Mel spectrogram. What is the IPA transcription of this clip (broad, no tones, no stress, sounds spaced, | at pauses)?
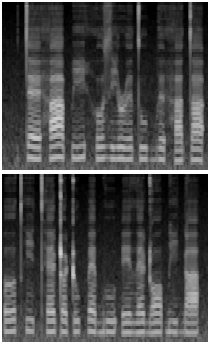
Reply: t ɛ h a p i h ʊ z i ɹ ɘ t̪ u b ɘ h a t̪ a ʔ ɤ t̪ʰ i t̪ʰ ɛ ʈ ɤ ʈ u p ɛ b u ʔ e ð ɛ ɖ ɔ ɓ i ɠ a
